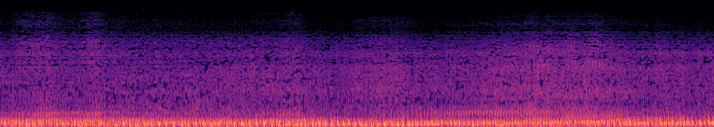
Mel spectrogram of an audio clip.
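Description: A motor scooter engine hums close by.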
